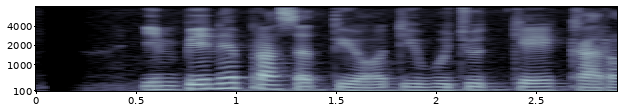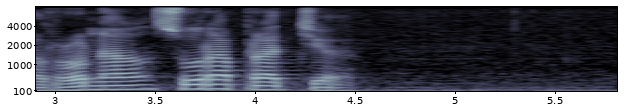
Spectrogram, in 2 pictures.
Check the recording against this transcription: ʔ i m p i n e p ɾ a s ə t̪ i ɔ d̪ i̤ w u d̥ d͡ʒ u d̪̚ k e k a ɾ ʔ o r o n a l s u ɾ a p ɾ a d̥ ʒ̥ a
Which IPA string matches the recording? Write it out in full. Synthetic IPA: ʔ i m p i n e p ɾ a s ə t̪ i ɔ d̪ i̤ w u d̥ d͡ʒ u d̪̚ k e k a ɾ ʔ o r o n a l s u ɾ a p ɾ a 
